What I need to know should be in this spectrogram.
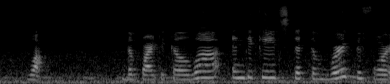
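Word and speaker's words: は: You should also note the spelling of the particle wa, that it is spelled as ha in hiragana Japanese writing, but you should always pronounce it as wa.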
